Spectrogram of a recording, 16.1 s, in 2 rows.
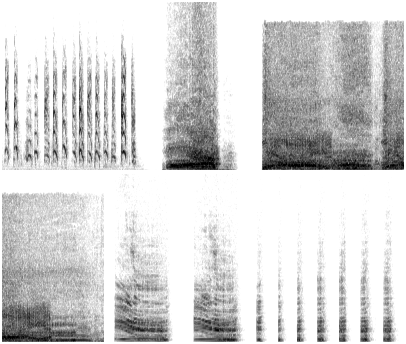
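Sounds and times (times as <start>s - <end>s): bear growling: 5.2s - 13.3s.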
